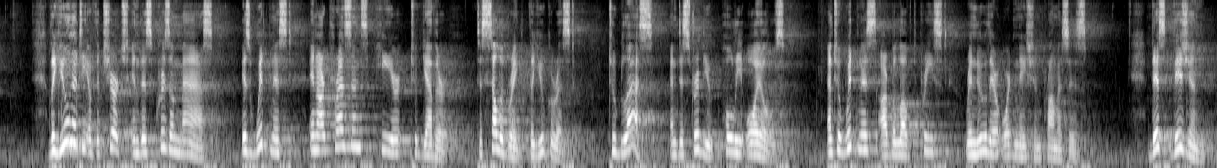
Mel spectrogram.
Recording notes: Homily from the Chrism Mass 2019. Cathedral of St.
